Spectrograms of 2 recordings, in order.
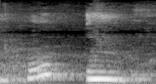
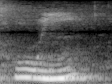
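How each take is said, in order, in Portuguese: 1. A tônica está na segunda sílaba. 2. A tônica está na primeira sílaba. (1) "com a sílaba tônica no in" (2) "coloca a sílaba tônica no rum"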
